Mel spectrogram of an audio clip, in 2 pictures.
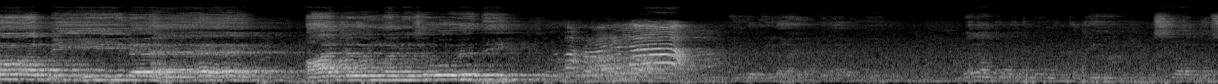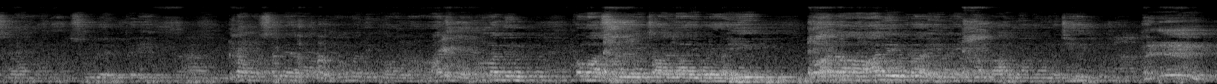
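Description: A man sings a slow, melodic chant into a microphone, heard through a loudspeaker with echo.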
